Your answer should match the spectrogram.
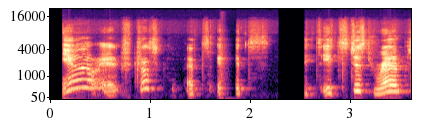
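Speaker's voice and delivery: high, small creature voice; squeaky little critter mumbling; Ice Slob's inner voice. Acted. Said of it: "I have sort of two different voices for Ice Slob".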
